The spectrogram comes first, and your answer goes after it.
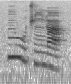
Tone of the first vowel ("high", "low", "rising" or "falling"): falling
